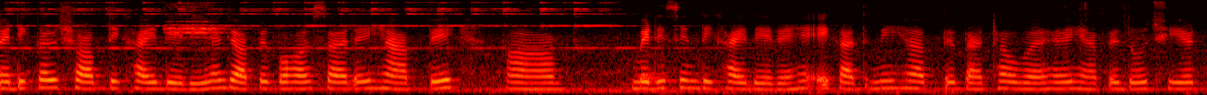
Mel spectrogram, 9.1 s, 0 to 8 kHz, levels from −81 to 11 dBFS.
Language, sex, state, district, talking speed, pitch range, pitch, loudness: Hindi, female, West Bengal, Kolkata, 200 wpm, 200-220 Hz, 210 Hz, -36 LUFS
